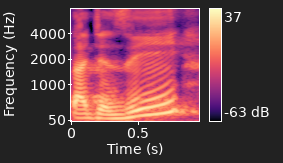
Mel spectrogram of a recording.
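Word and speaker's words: تجزي: Jadi bacanya tetap tajzi, aslinya tajziyu ya, karena dia berat ya menyandang dhammah maka disukun tajzi.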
